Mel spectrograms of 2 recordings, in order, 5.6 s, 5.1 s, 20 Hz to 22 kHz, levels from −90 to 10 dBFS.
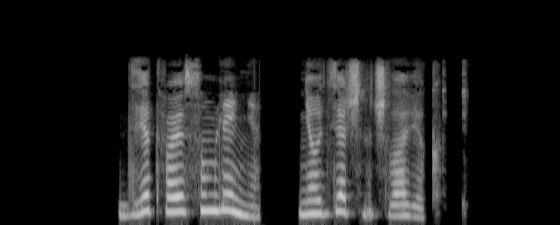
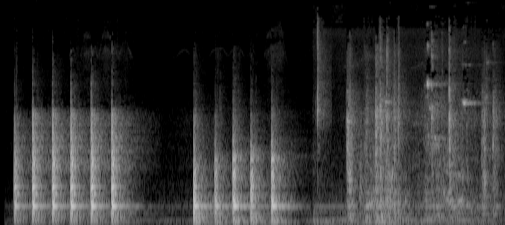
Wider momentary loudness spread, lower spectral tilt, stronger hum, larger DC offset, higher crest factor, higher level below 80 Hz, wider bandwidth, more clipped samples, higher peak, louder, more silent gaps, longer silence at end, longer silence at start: first, 17 LU vs 14 LU; second, -3.5 dB/octave vs -5 dB/octave; neither; neither; second, 18 dB vs 24 dB; second, -64 dBFS vs -52 dBFS; second, 7.8 kHz vs 15 kHz; neither; about the same, -2 dBFS vs 0 dBFS; first, -18 LUFS vs -23 LUFS; first, 2.72-2.97 s, 4.26-4.31 s, 4.48-4.61 s vs none; first, 0.95 s vs 0.05 s; first, 1.2 s vs 0.15 s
